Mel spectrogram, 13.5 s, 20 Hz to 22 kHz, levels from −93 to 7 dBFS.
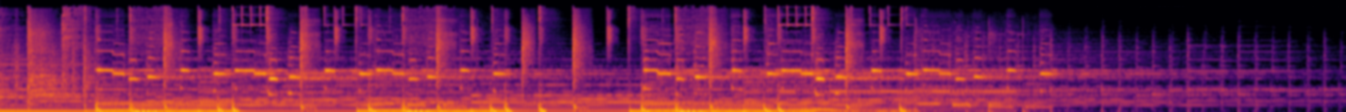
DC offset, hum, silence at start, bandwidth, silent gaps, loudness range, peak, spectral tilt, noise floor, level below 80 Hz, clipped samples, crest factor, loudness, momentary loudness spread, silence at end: under 0.1%; none; 0 s; 17.5 kHz; none; 9 LU; -2 dBFS; -4 dB/octave; -50 dBFS; -22 dBFS; under 0.1%; 16 dB; -16 LUFS; 8 LU; 1.55 s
